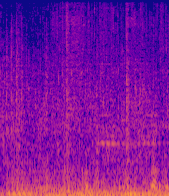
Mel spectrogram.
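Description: Designed sound effect of something shattering and crumbling apart: many small clicks and rattles of breaking debris over a steady low rumble.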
